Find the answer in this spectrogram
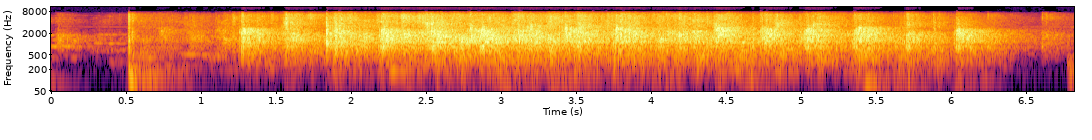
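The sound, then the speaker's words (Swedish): Applause for a preacher just before the sermon: a sudden burst of dense, many-handed clapping that starts sharply and holds steady and loud for about six seconds before it ends abruptly. “Det är inte varje dag predikanten får en applåd innan predikan.”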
